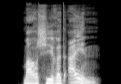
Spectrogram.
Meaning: second-person plural subjunctive I of einmarschieren
- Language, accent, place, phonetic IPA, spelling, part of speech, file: German, Germany, Berlin, [maʁˌʃiːʁət ˈaɪ̯n], marschieret ein, verb, De-marschieret ein.ogg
